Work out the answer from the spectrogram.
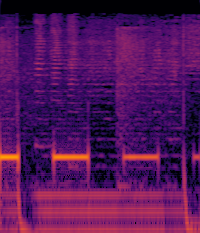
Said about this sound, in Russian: Снова связь забита помехами.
